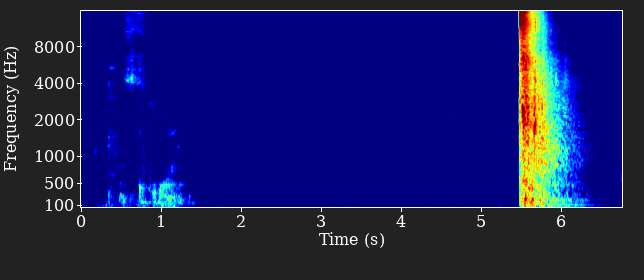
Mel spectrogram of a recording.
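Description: A CZ600 rifle fires a subsonic 255-grain 7.62x39 round, heard as a single loud sharp report with a decaying tail after a stretch of quiet, preceded by a brief muffled earlier burst.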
